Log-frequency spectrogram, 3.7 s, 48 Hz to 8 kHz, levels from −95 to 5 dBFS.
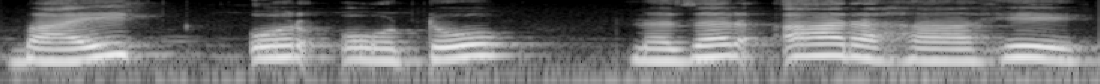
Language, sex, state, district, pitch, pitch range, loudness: Hindi, female, Madhya Pradesh, Bhopal, 235 Hz, 210-260 Hz, -14 LUFS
